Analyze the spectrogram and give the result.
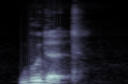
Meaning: belly button
- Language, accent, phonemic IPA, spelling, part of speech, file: French, France, /bu.dɔt/, boudotte, noun, LL-Q150 (fra)-boudotte.wav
